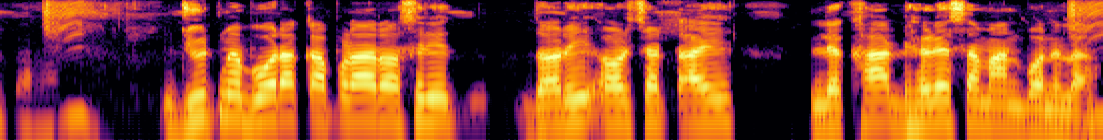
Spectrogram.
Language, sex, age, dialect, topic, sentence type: Bhojpuri, male, 18-24, Southern / Standard, agriculture, statement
